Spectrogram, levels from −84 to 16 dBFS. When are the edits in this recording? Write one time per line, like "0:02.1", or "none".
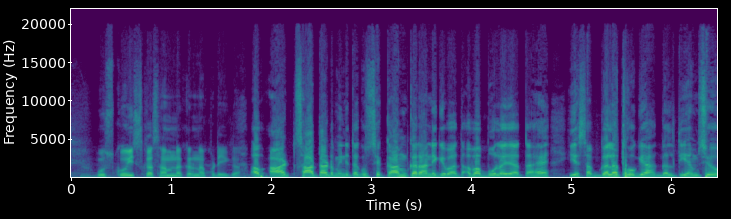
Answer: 0:01.6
